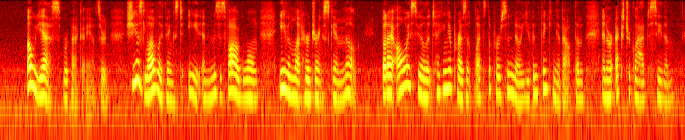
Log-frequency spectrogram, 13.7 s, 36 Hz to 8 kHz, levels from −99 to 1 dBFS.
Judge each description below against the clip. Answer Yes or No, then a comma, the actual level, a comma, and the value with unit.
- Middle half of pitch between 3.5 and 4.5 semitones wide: Yes, average, 4.1 semitones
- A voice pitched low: No, high, 195 Hz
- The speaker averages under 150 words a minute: No, average, 190 wpm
